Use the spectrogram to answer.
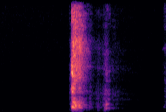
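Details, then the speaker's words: An adult woman who says a cough is bothering her gives a single sharp cough and a softer second burst in a quiet room. "Excuse me, y'all. This cough is killing me right now. I don't know why. I'm coughing so hard."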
